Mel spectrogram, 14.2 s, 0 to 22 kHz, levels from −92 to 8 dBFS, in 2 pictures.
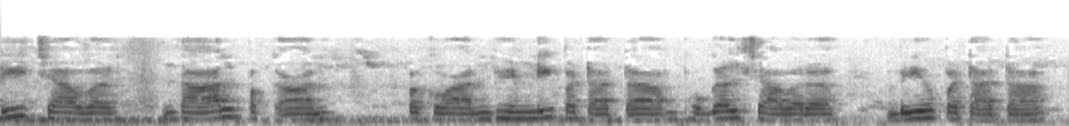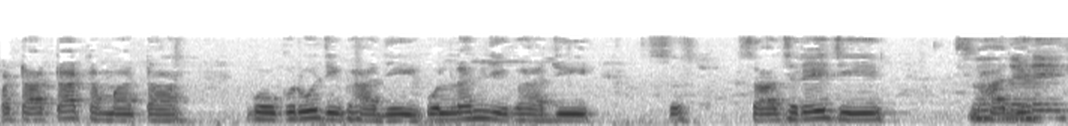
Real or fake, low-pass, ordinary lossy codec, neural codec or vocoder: real; 7.2 kHz; MP3, 32 kbps; none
